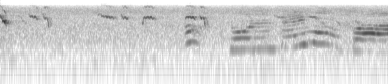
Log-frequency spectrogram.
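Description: Chickens in a coop give soft clucks and higher squawking calls close by, with voices talking over part of the sound.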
